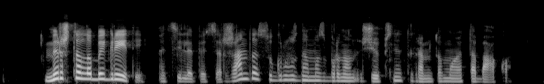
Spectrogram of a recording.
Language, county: Lithuanian, Vilnius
